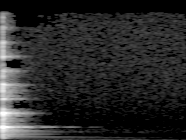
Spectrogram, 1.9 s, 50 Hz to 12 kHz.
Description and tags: violin pizz vib D5
violin pizzicato vibrato
pizzicato, vibrato, violin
